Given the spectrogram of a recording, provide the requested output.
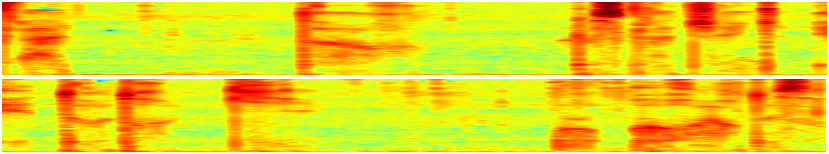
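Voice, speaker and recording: Over noticeable background noise, a man speaks in a whisper. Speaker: ASMR creator and school teacher. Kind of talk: ASMR whisper video to the camera. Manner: whispered, soft-spoken.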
